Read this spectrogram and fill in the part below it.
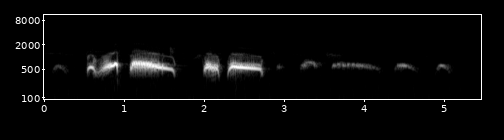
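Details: Spotted dove decoy cooing to prompt other doves: two full warbled-then-drawn-out coos, then a string of soft, short, fading low notes.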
